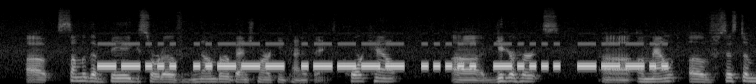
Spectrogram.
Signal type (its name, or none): Morse code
